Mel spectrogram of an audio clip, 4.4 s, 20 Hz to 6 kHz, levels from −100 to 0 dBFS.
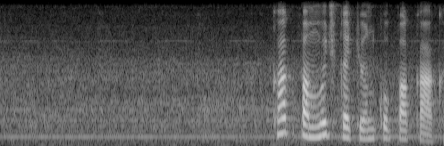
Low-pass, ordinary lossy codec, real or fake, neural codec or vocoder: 5.4 kHz; Opus, 32 kbps; real; none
